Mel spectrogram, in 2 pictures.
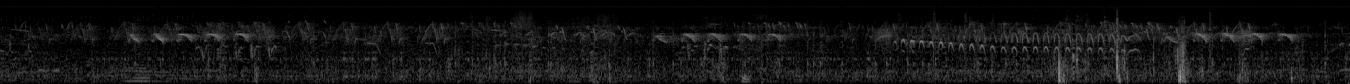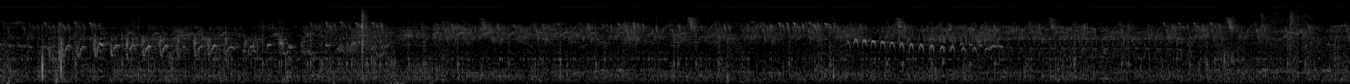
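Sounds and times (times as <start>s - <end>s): bird chirping: 0.0s - 27.0s.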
